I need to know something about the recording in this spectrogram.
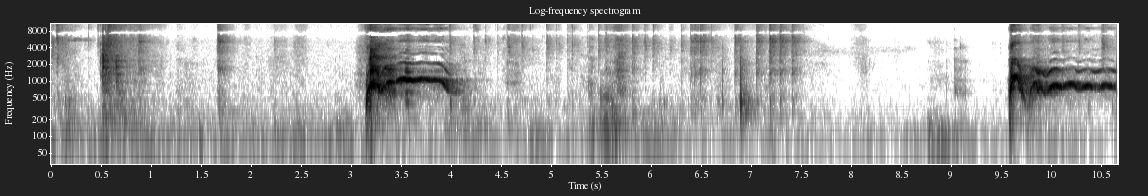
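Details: Lhasa Apso; howl; alerting after hearing strange noises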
